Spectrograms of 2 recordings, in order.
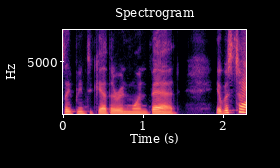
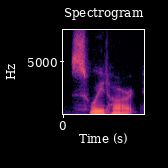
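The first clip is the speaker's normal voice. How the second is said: soft, hushed endearment; softly spoken; 8 dB quieter than usual. A narrator's reading. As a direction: drop the volume tenderly. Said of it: "he said softly".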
